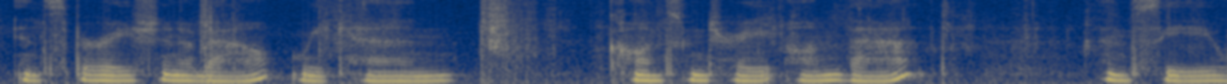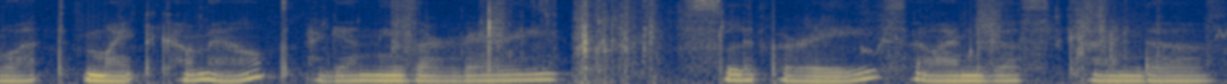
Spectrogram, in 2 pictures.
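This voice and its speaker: Very low, slow whispering ASMR woman. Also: steady tone, noisy background. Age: 40s. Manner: soft, gentle, unhurried delivery. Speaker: ASMR host doing an oracle card reading.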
